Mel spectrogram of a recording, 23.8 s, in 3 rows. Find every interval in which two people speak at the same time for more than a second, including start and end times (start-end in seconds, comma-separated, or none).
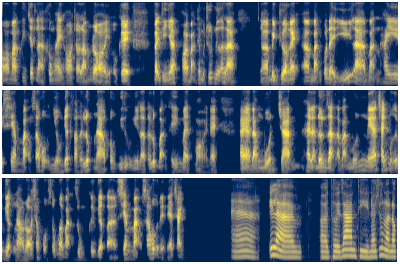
none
